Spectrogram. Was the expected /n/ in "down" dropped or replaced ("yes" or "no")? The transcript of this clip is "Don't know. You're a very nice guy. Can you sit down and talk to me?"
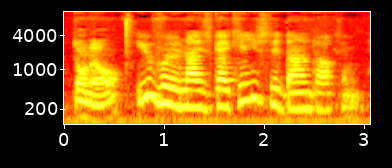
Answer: yes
